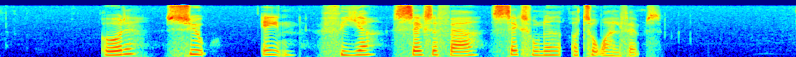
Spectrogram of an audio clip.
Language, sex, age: Danish, female, 24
